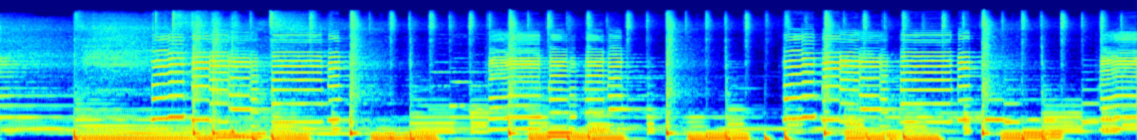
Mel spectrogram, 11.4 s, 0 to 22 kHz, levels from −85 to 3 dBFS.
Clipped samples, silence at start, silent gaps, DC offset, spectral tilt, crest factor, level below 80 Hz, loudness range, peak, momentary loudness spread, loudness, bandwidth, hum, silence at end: under 0.1%; 0 s; none; under 0.1%; -4.5 dB/octave; 16 dB; -26 dBFS; 2 LU; -4 dBFS; 8 LU; -19 LUFS; 16.5 kHz; none; 0 s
